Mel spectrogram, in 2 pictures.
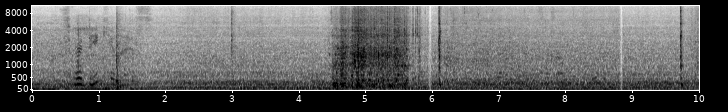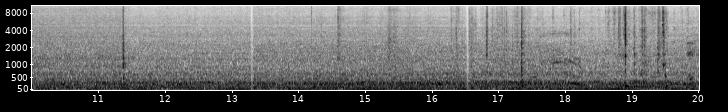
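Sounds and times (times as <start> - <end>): ice clattering into a cup: 4.5 - 5.9.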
